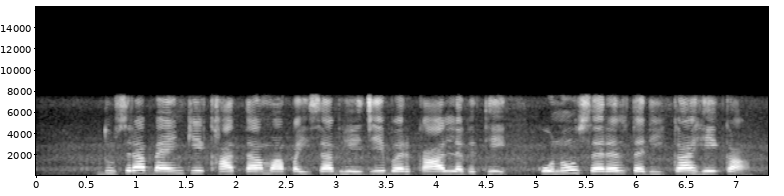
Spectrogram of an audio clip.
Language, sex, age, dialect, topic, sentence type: Chhattisgarhi, female, 25-30, Western/Budati/Khatahi, banking, question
